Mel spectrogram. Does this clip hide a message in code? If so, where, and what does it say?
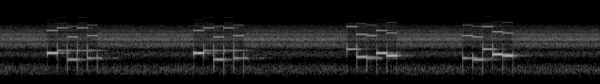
Yes: five-tone selective call (CCIR) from 0.5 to 5.1 s, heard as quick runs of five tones, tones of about 100 ms. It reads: 79293 79293 04375 32065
